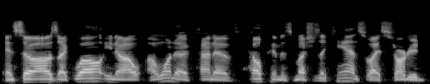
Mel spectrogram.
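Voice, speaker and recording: Bright-voiced man in his thirties from Texas. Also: mid-range voice, a little fast, no echo. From San Antonio, Texas, USA. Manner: rambling storytelling, relaxed and friendly. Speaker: guest, daily vlogger and entrepreneur. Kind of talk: casual podcast interview. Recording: dull lo-fi dry sound.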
